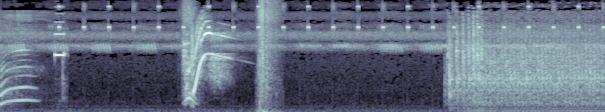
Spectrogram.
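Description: Cartoon-style sound effects: a rising whoop, a quick upward whistle glide about two seconds in, and a sharp click, over faint regular insect-like ticking about four a second. About four and a half seconds in, a steady tractor engine sound starts running.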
